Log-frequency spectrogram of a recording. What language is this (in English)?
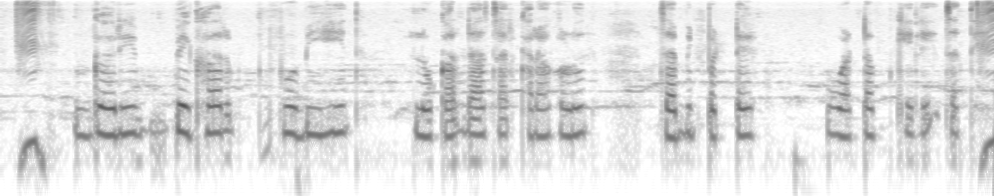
Marathi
